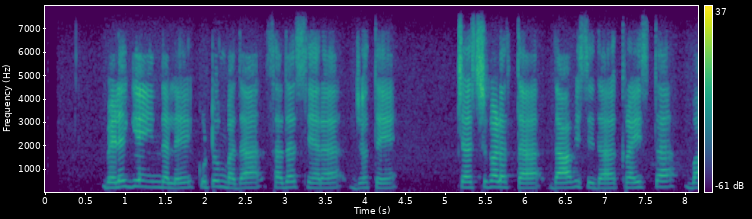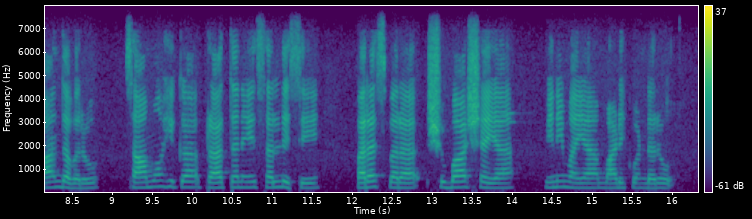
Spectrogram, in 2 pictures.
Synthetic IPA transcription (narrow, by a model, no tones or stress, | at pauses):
bɛɭɛɡejind̪ɐle̞kuʈumbɐd̪ɐsɐd̪ɐsjɐɾɐd͡ʒɔt̪e̞ | t͡ʃɐɾt͡ʃɡɐɭɐt̪ːɐd̪aːʋisid̪ɐkɾɐjst̪ɐbaːnd̪ɐʋɐɾu | saːmuːɦikɐpɾaːɾt̪ʰɐnesɐlːisi | pɐɾɐspɐɾɐʃubʱaːʃɐjɐ | ʋinimɐjɐmaːɽikoɳɖɐɾu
